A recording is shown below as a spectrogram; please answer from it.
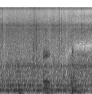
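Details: Giant honey bees (Apis dorsata) at a honey harvest in the bright season, when honey is plentiful and thicker: a dense, steady droning hum with layered tones, continuous throughout with no breaks.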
